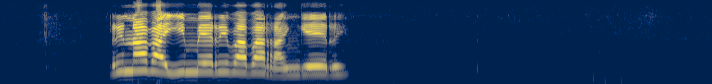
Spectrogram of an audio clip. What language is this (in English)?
Tsonga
